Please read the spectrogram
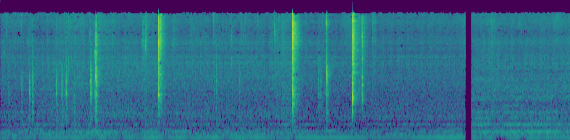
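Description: Scattered light clicks and taps of a metal spoon against a woven tray and sauced tofu cubes as the food is pushed into place, with a few sharper clicks about three, six and seven seconds in, over a steady low hum.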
